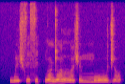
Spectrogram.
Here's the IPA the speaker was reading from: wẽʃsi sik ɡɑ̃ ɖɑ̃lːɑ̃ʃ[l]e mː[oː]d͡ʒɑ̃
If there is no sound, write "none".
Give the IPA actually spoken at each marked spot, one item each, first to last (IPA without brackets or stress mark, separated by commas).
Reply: ɾ, oː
